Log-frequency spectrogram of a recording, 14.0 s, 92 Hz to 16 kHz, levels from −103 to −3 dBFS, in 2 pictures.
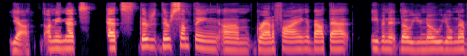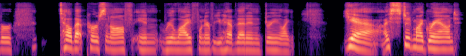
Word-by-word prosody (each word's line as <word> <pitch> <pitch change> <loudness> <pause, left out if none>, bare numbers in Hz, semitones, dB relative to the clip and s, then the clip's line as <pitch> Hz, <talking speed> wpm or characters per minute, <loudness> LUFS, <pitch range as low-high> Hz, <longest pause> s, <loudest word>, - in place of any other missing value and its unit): Yeah, - - -1 0.3
I - - -1
mean 185 0 -4
that's 190 0 +2 0.2
that's, 200 0 +4
there's 225 -1 0
there's 225 +2 +2
something, 210 -8 +1
um, 165 -2 -4
gratifying 180 +1 -2
about 180 0 -2
that 180 0 -1 0.3
even 185 -1 -7
it 175 - -3
though, 180 -1 -1
you 170 -1 -10
know, 175 +1 -5
you'll 175 -1 -7
never 170 -1 -5 0.7
tell 200 -3 +3
that 185 -1 +3
person 190 -2 +4
off 170 +1 -2
in 165 -1 -9
real 170 0 -7
life 165 +2 -1
whenever 165 0 -7
you 160 0 -10
have 165 -1 -3
that 165 -1 -1
in 160 -1 -4
a - - -15
dream, 165 0 -8
like, 150 -1 -7 0.8
yeah, 185 -9 +6
"I 205 - -2
stood 250 +3 +7
my 205 -1 +3
ground." 180 -1 +1
175 Hz, 165 wpm, -25 LUFS, 170-190 Hz, 0.8 s, stood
